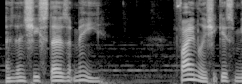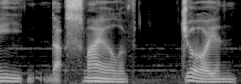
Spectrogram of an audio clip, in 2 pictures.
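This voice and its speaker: A low-voiced, brooding male werewolf, played by a man, narrates his own tale in a dark audio drama. He is theatrical and exasperated, pausing for drama, with light music underneath. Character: brooding, foul-mouthed male werewolf, seething with helpless rage.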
